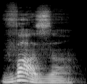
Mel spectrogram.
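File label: "vase", Romanian; gcompris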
